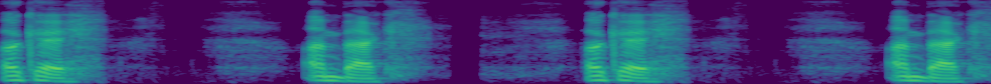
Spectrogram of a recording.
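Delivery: breathless, winded, still catching breath. Speaker coming back to viewers after stepping away, out of breath. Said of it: "I'm still out of breath".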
